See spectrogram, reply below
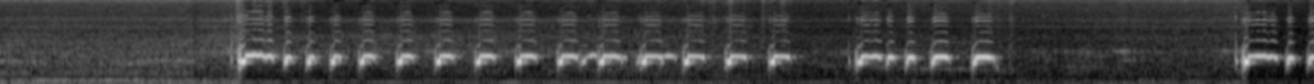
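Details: Local zebra dove from Indonesia singing a clear lure song meant to prompt answering birds: low hum, then a long even series of quick cooing notes, a shorter burst, and a final phrase starting.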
